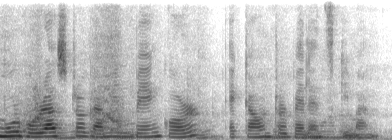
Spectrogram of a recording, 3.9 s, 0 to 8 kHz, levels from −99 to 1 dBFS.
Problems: background sounds at intervals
